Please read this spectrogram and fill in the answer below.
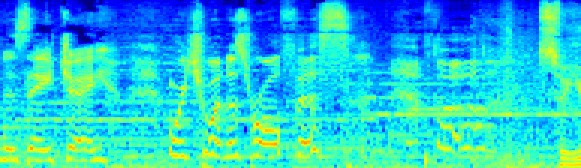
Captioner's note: runs off crying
